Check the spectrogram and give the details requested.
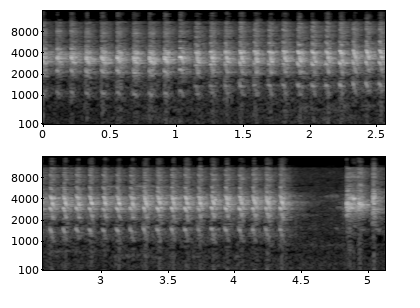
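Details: Long-tailed shrike, a male in full, varied song played to prompt other birds to sing, gives a long run of rapid scratchy repeated notes, then a short pause and one more burst.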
